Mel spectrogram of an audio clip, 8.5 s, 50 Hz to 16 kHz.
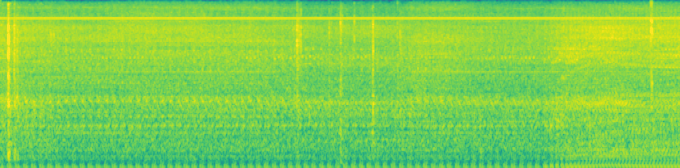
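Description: A Honda CBR500R motorcycle engine riding through the North Georgia mountains, a steady close mid-pitched drone with rhythmic pulsing that rises to a louder, deeper roar near the end.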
